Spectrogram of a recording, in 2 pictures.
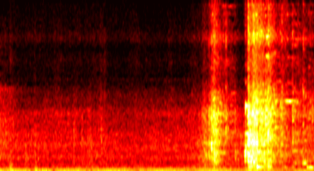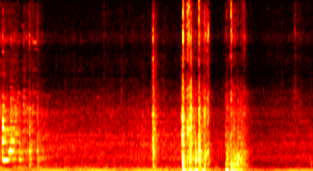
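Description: A plastic bucket knocks and rattles.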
